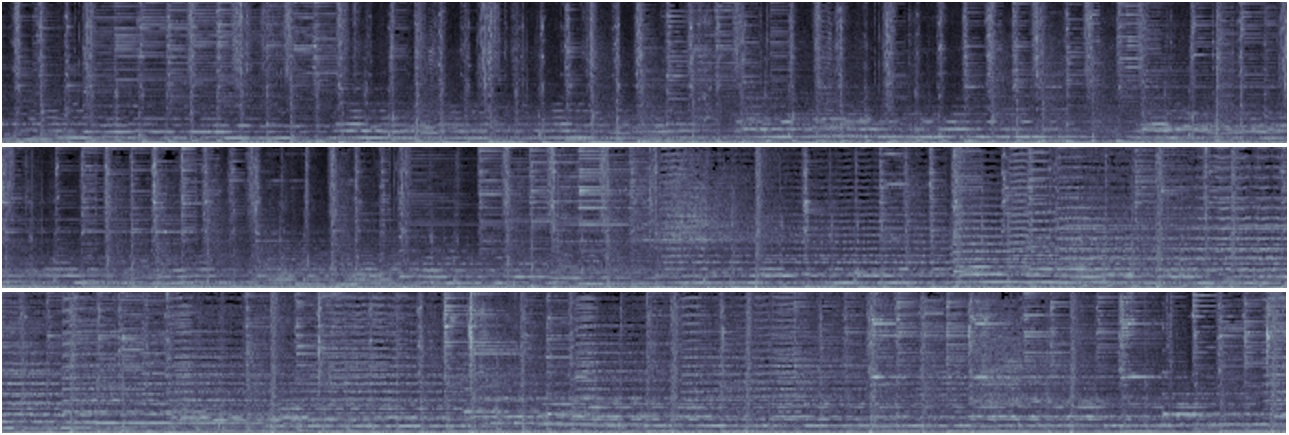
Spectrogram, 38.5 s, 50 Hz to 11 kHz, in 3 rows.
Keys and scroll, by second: 1.2 Escape, 4.3 Escape, 8.9 ctrl+z, 9.6 Escape, 12.4 Escape, 15.0 Escape, 19.0 Delete, 19.7 Delete, 26.0 Delete, 26.9 ], 28.3 ], 36.6 4.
